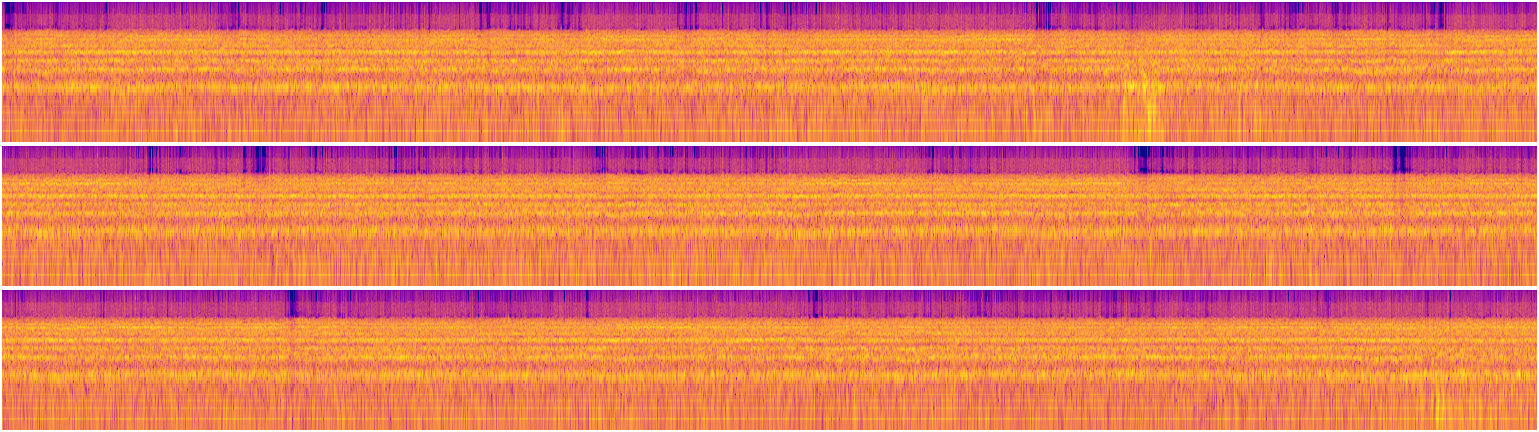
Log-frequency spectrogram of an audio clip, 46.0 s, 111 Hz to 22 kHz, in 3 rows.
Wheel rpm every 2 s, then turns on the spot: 220, 230, 230, 220, 230, 220, 220, 220, 230, 230, 230, 230, 230, 220, 230, 230, 230, 230, 230, 230, 230, 230, 220.
none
